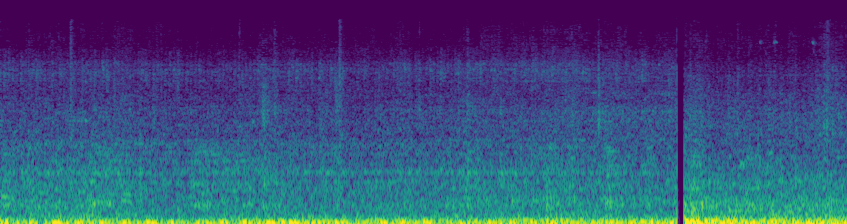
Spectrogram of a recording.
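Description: Truck engine and road noise heard from inside the cab while driving: a steady low rumble. It drops out suddenly for an instant about five seconds in.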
